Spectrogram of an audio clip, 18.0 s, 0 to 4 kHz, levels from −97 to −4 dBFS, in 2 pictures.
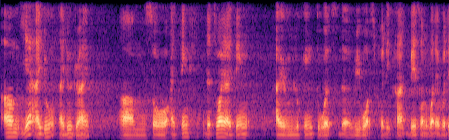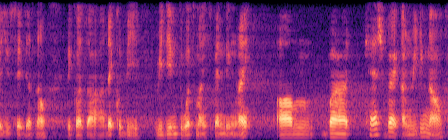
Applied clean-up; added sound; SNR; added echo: none; none; none; none.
